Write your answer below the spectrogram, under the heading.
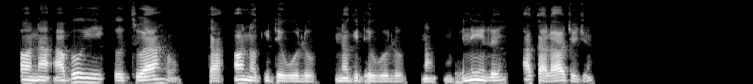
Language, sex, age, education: Igbo, male, 15-29, tertiary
